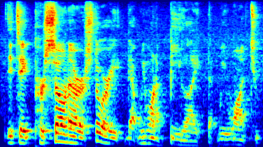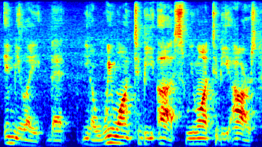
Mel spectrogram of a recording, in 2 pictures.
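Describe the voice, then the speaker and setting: A man hosting a business book read-along, explaining ideas casually and thinking aloud in a rambling way. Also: mid-range voice. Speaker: host of a business book read-along show, web agency owner. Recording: roomy, echoey sound.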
